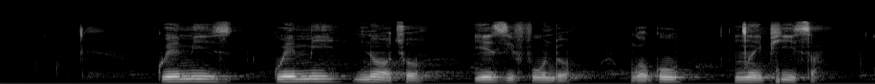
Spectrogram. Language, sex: Zulu, male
